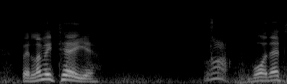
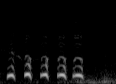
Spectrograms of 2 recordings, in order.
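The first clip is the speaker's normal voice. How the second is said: laugh; 5 dB louder than usual. Real, not acted. Delighted at big fish.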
